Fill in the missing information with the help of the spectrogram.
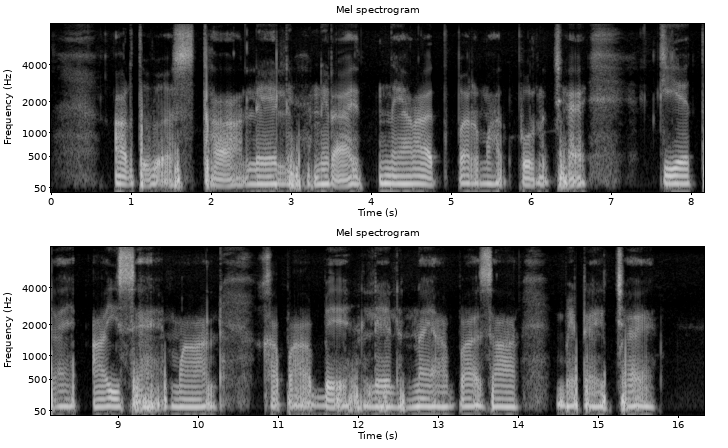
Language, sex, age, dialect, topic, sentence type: Maithili, male, 25-30, Eastern / Thethi, banking, statement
